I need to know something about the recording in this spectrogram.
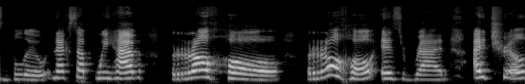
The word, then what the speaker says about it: rojo: Rojo. The J in Spanish is called Jota. It sounds like our English H. And so that's why this is pronounced rojo, not rojo, right?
